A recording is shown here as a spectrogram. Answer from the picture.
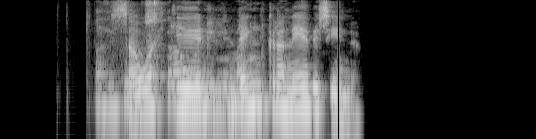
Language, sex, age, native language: Icelandic, female, 8, Icelandic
